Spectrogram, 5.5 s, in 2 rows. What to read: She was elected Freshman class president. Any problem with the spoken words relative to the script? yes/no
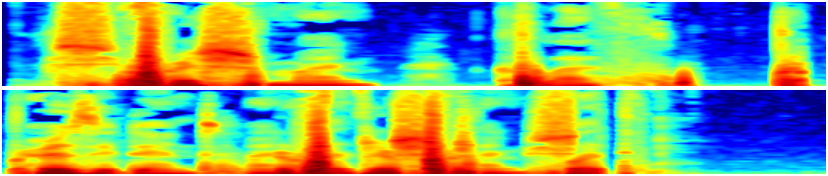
yes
